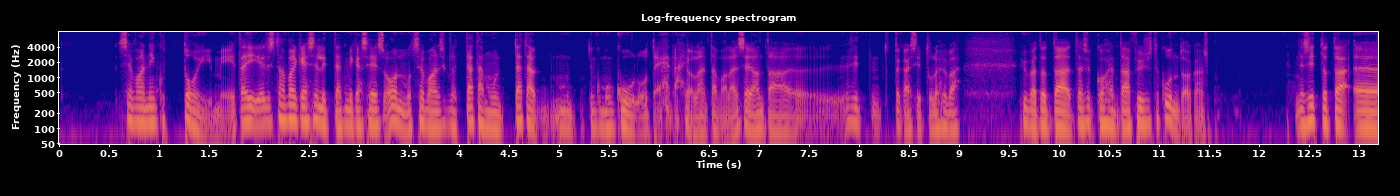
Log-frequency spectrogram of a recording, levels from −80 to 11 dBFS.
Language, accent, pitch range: Finnish, native, 85-115 Hz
